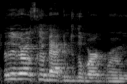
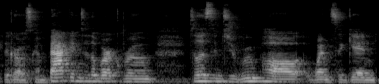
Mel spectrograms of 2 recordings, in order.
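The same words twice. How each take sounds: First: Energetic announcer. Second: Said in the usual way. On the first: Acted. Recap line, punched take.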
